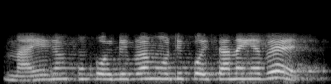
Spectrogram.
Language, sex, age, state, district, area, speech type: Odia, female, 45-60, Odisha, Angul, rural, conversation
